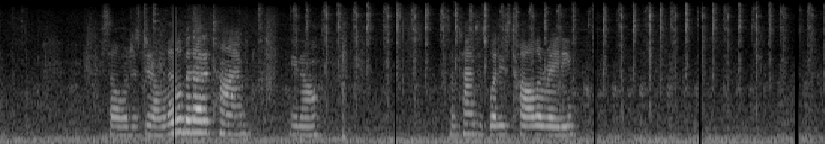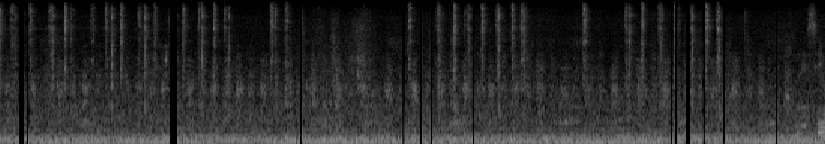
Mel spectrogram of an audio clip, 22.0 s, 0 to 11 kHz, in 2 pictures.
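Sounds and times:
shears snipping hair: 1.8s - 15.1s, 16.4s - 20.7s.

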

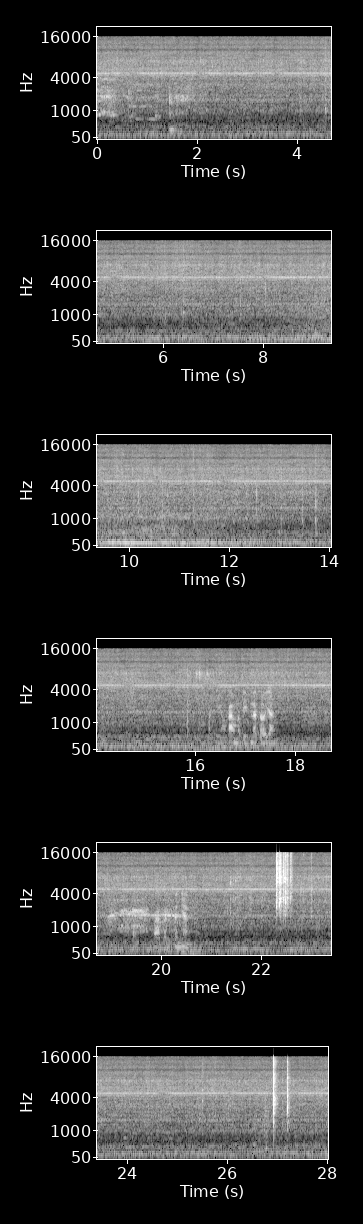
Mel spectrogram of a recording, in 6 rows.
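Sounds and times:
low mechanical hum: 0.0s - 28.0s.

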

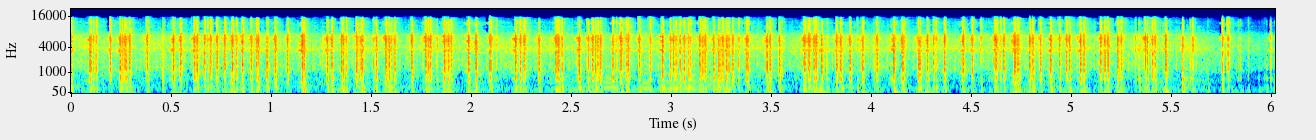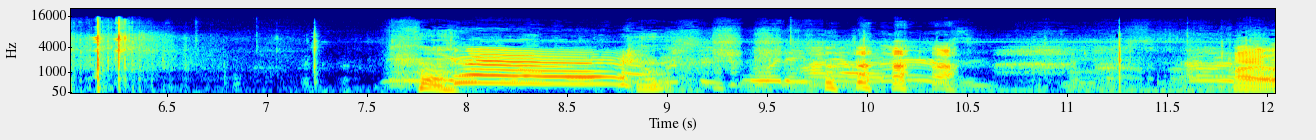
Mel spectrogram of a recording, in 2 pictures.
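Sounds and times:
firework fountain crackling: 0.0s - 6.7s.

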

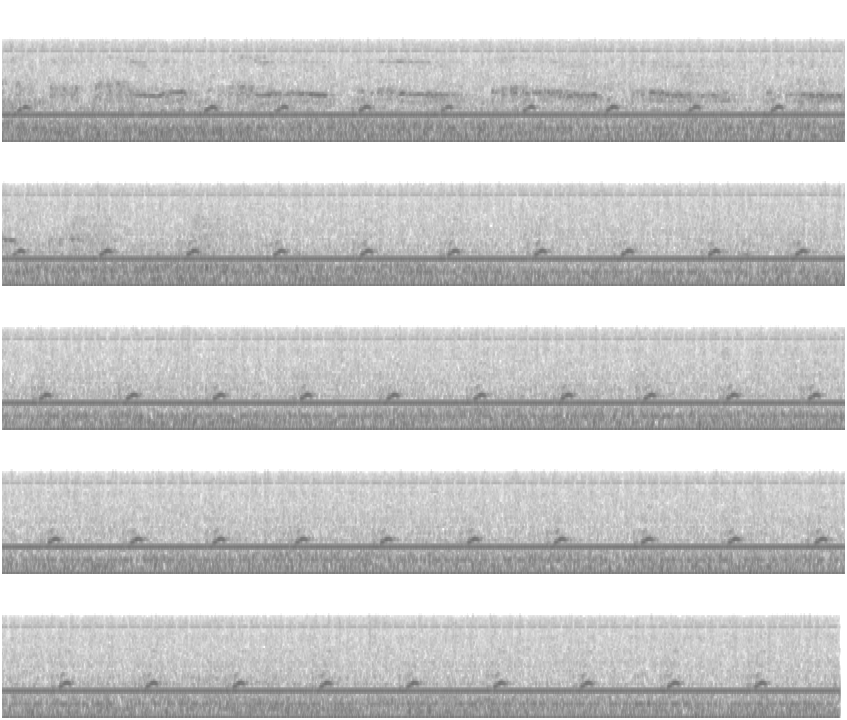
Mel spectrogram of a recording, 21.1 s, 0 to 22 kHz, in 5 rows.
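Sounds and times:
bird calling rising note: 0.0s - 5.4s.

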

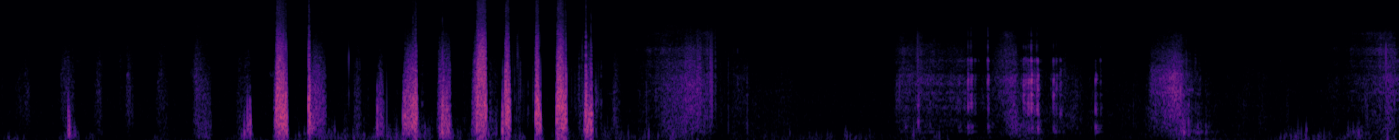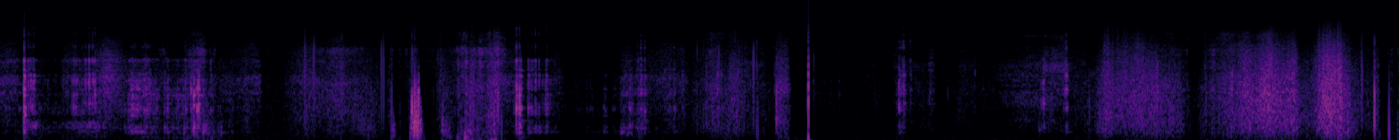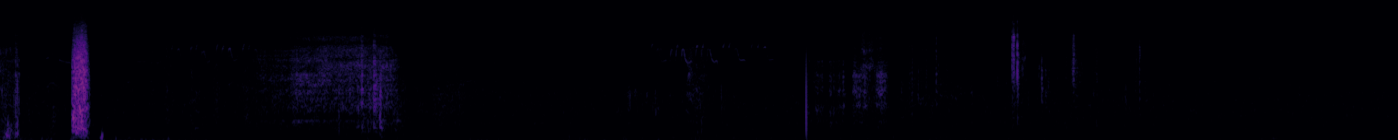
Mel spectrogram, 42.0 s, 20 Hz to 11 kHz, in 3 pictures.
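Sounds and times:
rustling and scraping on camera: 0.0s - 8.0s, 8.9s - 29.0s, 30.4s - 32.1s, 36.0s - 39.5s.

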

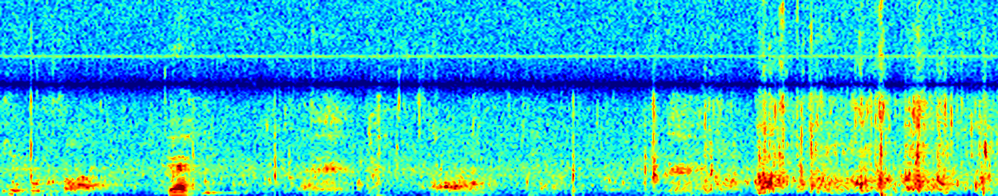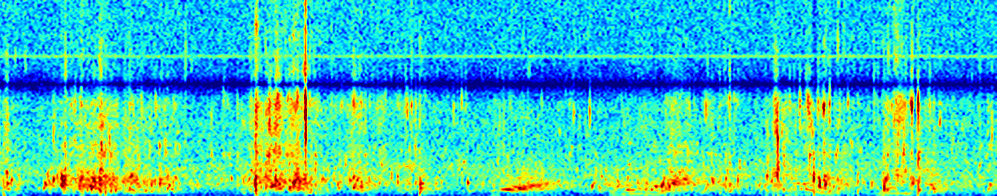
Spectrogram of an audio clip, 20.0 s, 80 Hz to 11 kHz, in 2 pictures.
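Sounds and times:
swimmer splashing in pool: 6.7s - 19.9s.

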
